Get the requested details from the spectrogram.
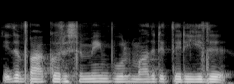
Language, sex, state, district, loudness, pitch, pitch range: Tamil, male, Tamil Nadu, Kanyakumari, -17 LUFS, 125 Hz, 120-130 Hz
